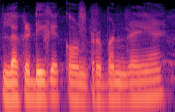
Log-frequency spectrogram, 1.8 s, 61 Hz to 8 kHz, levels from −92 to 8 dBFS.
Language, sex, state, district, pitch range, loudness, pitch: Hindi, male, Uttar Pradesh, Shamli, 110-120 Hz, -18 LUFS, 115 Hz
